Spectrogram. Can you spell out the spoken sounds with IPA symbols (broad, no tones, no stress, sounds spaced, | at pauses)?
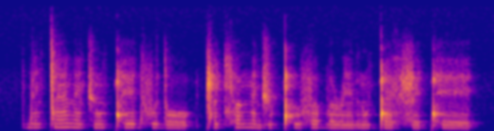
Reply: d ẽ ǀ ɛ̃ ð ẽ t͡ʃ ũ ǃʰ e d f ɯ d o | ǁ ə t͡ɕʰ ə ŋ ɛ̃ d͡ʒ u ǃʰ ɯ f ə b ə ɹ ẽ r ũ ǃ ɛ x ʂ e ǃʰ e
